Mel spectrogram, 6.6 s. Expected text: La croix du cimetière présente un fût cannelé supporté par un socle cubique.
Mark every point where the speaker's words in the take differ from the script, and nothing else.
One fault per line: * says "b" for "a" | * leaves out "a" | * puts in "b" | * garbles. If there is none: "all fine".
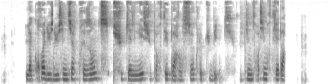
* puts in "du"
* leaves out "un"
* garbles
